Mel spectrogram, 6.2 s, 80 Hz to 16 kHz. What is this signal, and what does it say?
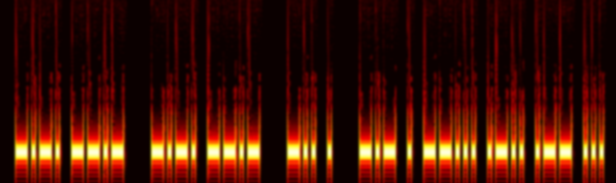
Morse code, heard as a keyed tone, about 30 wpm, 700 Hz. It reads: CQ CQ DE KE7LWS
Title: Common QSO Phrases Encore 30wpm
